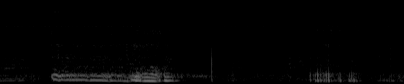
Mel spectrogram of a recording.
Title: Snoop 8 week old blue Shar Pei Snoring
